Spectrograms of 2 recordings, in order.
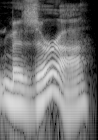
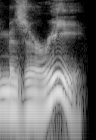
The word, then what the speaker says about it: Missouri: the old patent Farm my understanding is that Missoura was the original pronunciation and that as waves of easterners came in to settle in St Louis they looked at the spelling and thought well wait a minute the correct pronunciation should be Missouri but Grant Grandpa and his family knew that Missoura was correct and so they stuck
